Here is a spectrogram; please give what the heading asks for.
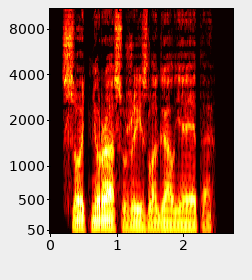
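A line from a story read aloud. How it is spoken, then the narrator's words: Grumbling mutter. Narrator (Russian): пробурчал Антимет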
